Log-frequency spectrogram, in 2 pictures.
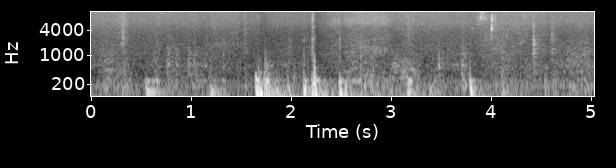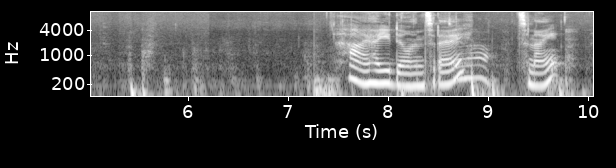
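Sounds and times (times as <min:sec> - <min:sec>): faint room noise: 0:00.0 - 0:10.0
dull low thumps: 0:07.2 - 0:10.0.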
